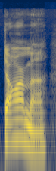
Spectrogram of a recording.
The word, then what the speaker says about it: dharma: just an act of dharma, but means of purifying the intellect. He taught. Also, I was told that it might be pronounced dharm. I think the A might be silent.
